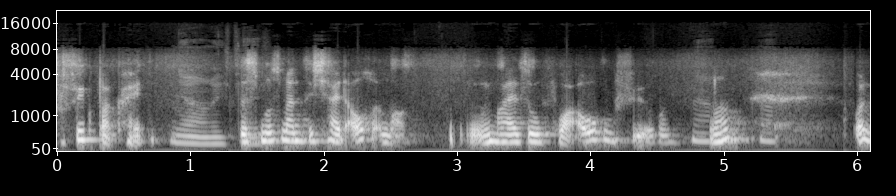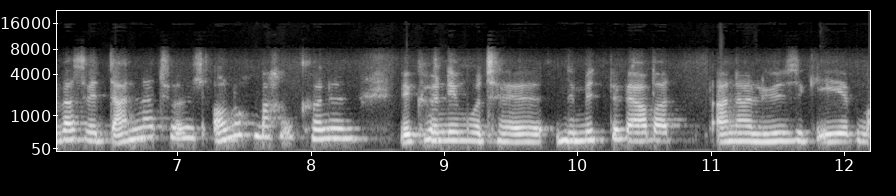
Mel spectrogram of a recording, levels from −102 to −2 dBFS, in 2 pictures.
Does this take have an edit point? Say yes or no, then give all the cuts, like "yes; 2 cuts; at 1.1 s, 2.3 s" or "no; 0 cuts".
no; 0 cuts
